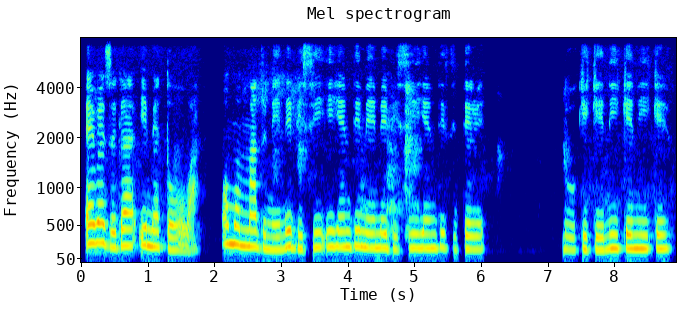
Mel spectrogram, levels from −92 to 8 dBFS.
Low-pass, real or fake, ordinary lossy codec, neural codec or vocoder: 7.2 kHz; real; Opus, 64 kbps; none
